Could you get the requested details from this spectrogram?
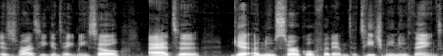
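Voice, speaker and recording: In a plain, everyday voice, a man speaks at medium pitch and a fairly quick pace. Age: 40s. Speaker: business credit and funding expert. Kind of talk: interview.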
